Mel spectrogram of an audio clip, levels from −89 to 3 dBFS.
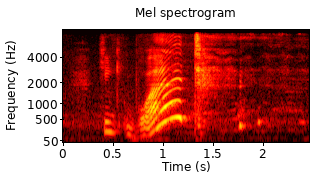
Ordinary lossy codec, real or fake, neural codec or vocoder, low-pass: none; real; none; 7.2 kHz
